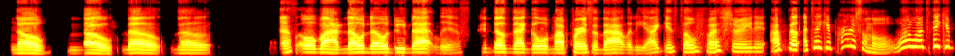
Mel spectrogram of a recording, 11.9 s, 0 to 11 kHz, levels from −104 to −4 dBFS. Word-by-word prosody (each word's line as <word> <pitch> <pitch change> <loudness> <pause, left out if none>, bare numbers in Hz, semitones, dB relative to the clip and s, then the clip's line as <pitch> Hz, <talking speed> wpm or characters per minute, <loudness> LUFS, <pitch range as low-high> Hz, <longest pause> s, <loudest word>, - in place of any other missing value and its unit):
No, 140 -3 +2 0.2
no, 130 -1 +2
no, 145 -1 +2
no, 135 -1 -4 0.9
that's 165 +1 -1
all 170 0 +1
mine, 150 -3 +4
no, 165 +2 +6
no, 165 0 +3
do 170 +1 -3
not 165 0 +3
list. 140 +5 -14
It 175 0 -16
does 175 -1 +3
not 160 -1 +2
go 155 +1 -1
with 155 - -6
my 150 0 +4
personality. 145 -3 0
I 175 - -1
get 180 +2 -9
so 180 -1 -2
frustrated. 195 -1 -5
I 235 +3 +2
feel, 280 -1 +3
I 255 - -1
take 385 +4 -6
it 365 - -5
personal. 175 - -9
Why 370 - -8
do 445 - -2 0.2
I - - -30
take 455 -2 -1
it 425 -3 -5
160 Hz, 170 wpm, -20 LUFS, 145-180 Hz, 0.9 s, no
